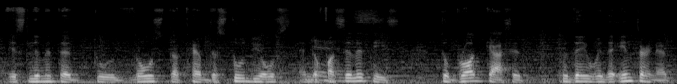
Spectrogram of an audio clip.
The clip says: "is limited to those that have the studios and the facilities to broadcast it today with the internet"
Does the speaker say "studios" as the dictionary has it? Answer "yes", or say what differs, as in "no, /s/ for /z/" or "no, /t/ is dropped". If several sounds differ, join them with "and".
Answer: no, /s/ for /z/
